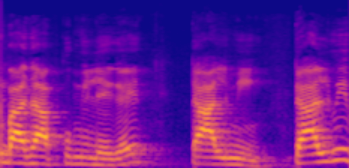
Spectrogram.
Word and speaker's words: Ptolemy: के यहाँ लिखा है टालमी का, चौथा है जो कि आते हैं जोग्राफर। तो रोमन में यहाँ चौथे जोग्राफर जो है टालमी, या इंग्लिश में आप कहेंगे PTOLEMY, ठीक है, पी साइलेंट है।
